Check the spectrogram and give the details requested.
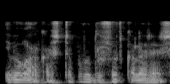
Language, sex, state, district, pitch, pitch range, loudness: Bengali, male, West Bengal, North 24 Parganas, 105 Hz, 100-115 Hz, -25 LUFS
